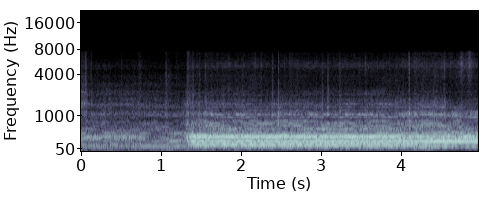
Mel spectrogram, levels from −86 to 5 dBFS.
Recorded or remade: remade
